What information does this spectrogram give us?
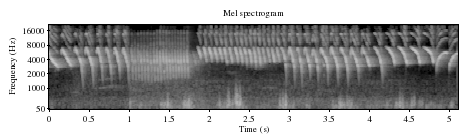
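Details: Canary singing as a prompt meant to set other canaries singing: rapid high chirp trills, a buzzy harsh stretch around one to two seconds, then dense repeated sweeping notes with faint low knocks underneath.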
